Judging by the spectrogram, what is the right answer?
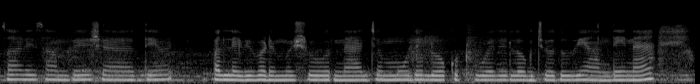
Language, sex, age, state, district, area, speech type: Dogri, female, 18-30, Jammu and Kashmir, Samba, rural, spontaneous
